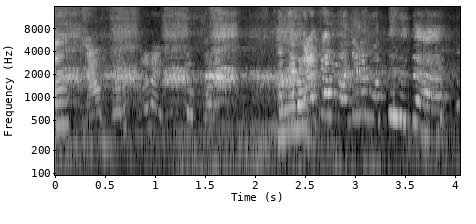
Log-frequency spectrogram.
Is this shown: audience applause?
no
